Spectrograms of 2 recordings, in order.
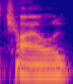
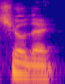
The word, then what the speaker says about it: Childe: so let me know I'm not gonna pronounce him as child because you know um he has an e next to child so it's pronounced childe like yeah like oh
